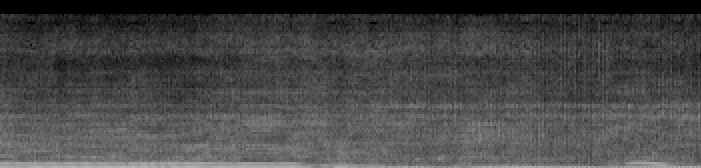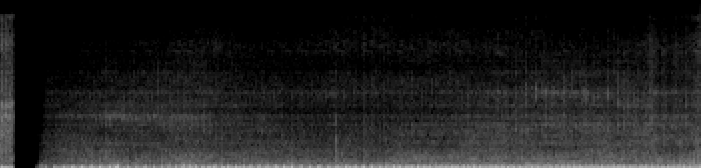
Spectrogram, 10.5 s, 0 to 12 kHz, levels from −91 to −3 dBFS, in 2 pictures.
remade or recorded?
remade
